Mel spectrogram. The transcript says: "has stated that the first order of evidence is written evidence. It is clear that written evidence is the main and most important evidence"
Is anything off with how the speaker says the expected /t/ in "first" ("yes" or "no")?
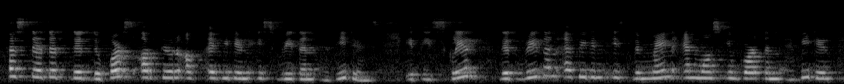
no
